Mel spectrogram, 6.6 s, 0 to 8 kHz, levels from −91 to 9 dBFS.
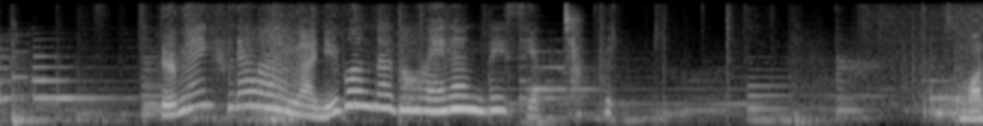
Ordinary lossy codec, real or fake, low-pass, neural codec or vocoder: none; fake; 7.2 kHz; codec, 16 kHz, 0.5 kbps, X-Codec, HuBERT features, trained on general audio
